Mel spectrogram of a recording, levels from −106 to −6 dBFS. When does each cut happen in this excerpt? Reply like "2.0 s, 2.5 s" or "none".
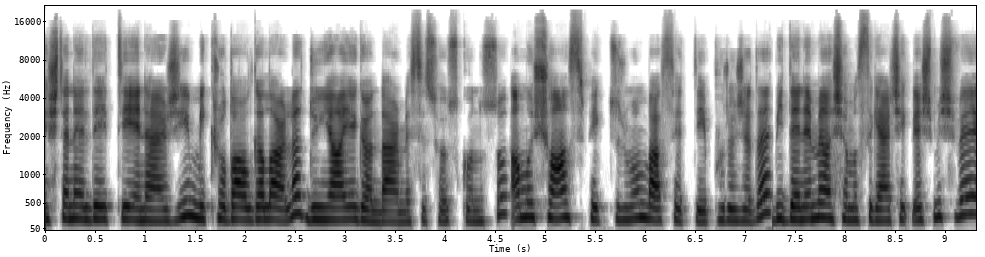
4.6 s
